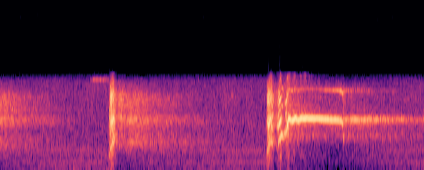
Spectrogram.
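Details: Lone coyote at night right by a house, howling for the rest of its pack: two sharp barks with echoing tails, then a burst of yips rising into a steady, drawn-out tonal howl lasting over a second, with a fading echo.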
